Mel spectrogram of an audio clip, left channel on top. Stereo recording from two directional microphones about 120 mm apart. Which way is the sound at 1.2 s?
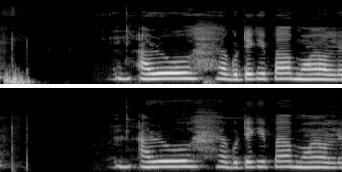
35° left (ahead or behind).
